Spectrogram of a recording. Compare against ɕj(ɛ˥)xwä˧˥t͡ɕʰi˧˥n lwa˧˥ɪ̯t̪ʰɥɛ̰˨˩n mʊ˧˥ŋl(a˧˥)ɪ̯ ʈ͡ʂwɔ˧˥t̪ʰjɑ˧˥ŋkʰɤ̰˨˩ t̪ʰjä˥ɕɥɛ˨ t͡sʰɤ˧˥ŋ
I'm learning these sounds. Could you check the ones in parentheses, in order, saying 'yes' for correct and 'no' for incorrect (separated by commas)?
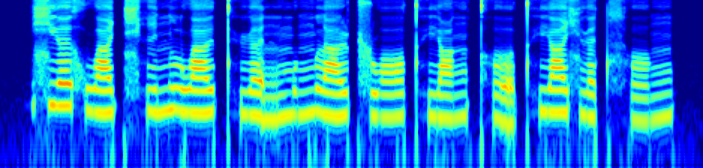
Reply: yes, yes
